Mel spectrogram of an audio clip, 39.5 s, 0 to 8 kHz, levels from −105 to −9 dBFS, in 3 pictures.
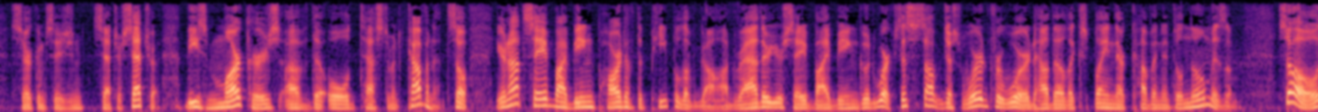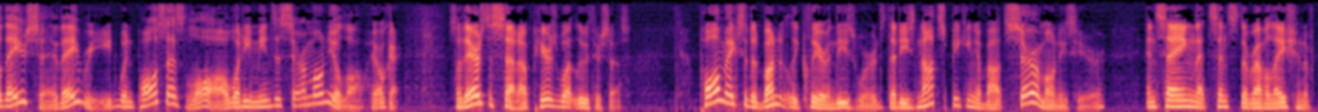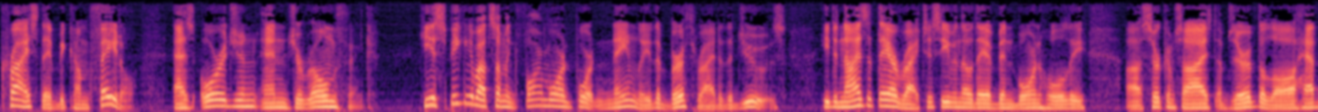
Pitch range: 105-145 Hz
